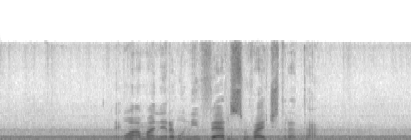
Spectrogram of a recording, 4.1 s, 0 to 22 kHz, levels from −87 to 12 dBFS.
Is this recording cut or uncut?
cut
